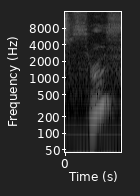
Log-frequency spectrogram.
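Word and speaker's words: Thrud: has a daughter whose name is through although it's spelt thread so don't ask me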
